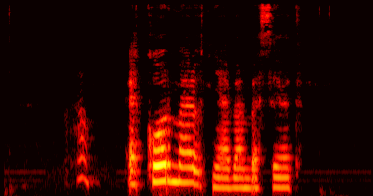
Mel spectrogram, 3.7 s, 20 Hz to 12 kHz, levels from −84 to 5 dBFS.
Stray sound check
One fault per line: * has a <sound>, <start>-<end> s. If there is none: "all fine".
* has a sneeze, 0.6-1.0 s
